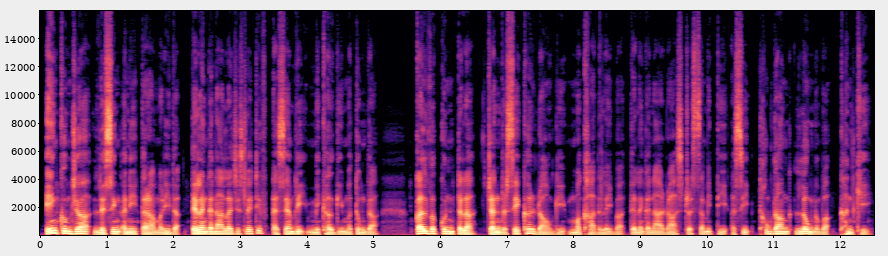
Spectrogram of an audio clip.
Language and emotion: Manipuri, neutral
